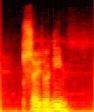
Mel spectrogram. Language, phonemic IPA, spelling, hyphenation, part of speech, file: Dutch, /psødoˈnim/, pseudoniem, pseu‧do‧niem, noun, Nl-pseudoniem.ogg
- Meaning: pseudonym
